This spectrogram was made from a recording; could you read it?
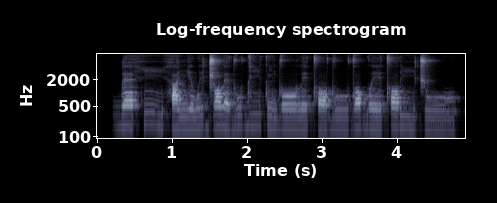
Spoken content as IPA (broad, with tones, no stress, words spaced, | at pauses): ɡ͡bɛ˦ hiː˦˨ha˨ ɲe˨wɪ˦ d͡ʒɔ˦lɛ˨du˦ diː˦tĩ˨ doː˨le˨ tʰɔ˨duː˨dɔ˦ ɡʷeː˨tʰɔ˦ ɾiː˦˨t͡ʃuː˨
